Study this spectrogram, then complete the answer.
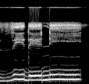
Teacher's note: The noon too has been elongated, and in this case, the type of elongation that we have here is known as al-maddul asli. Al-maddul asli, that is the basic elongation, right?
